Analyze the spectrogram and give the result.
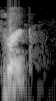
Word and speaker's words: strength: Yeah, I looked it up in Webster's Dictionary, you're supposed to pronounce it as if there's a K in it instead of a G. It's strength.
